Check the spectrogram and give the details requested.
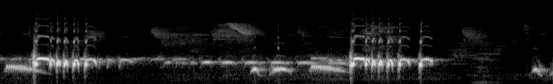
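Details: Zebra dove of a local strain, singing actively as a lure for other doves: two loud stuttering bursts of rapid notes about three seconds apart, joined by sustained even cooing and brief lower falling coos.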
